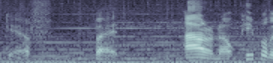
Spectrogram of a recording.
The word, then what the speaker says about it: GIF: fine for animated, but Is that a hard or soft G? I can't make it out. that is well, it's supposed to be a hard G, for GIF, but I don't know.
